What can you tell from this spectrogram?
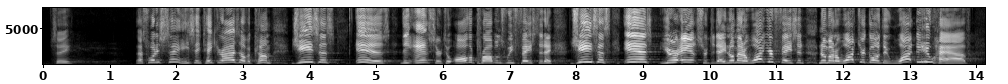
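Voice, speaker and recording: With music in the background, a man talks at a moderate pace, his extremely high pitch carried by lively intonation. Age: 50s. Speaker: pastor. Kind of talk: sermon. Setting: church. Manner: animated.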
